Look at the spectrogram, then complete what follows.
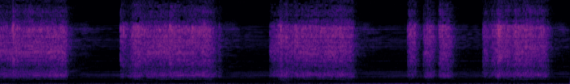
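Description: Hypograph tattoo machine converted into a small rotary file, its motor humming steadily while the spinning dovetail burr rasps against a workpiece in about five short strokes, deburring an edge.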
